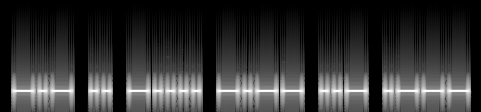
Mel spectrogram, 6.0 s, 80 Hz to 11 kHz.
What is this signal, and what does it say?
Morse code, heard as a keyed tone, about 15 wpm, 700 Hz. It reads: KI6YUJ
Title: USA Callsign DE Callsign 15wpm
